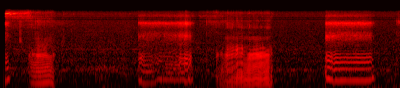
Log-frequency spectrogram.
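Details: Pug puppies Tusker and Twiga sound asleep: repeated buzzing, rattling snores, some overlapping and slightly whistly, with short pauses.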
